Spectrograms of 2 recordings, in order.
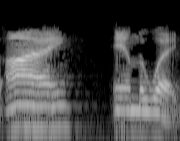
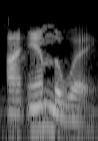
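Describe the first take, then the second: First: "I" hit hard and loud, then a pause before "am the way"; Jesus insisting to the disciples, "I" punched out and held apart; stress on I. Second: Said in the usual way. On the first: Retold or imitated. Heavy stress on "I" before "am the way". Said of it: "Jesus makes this statement. He says, "Look". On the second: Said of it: "makes this emphatic statement".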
